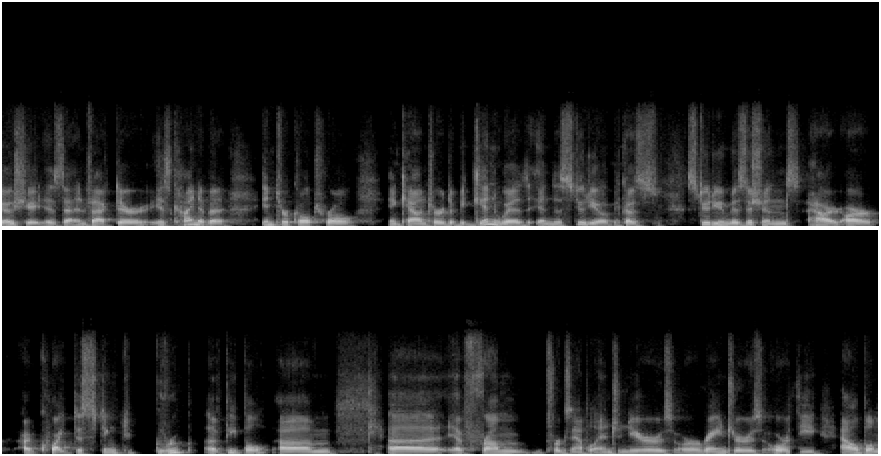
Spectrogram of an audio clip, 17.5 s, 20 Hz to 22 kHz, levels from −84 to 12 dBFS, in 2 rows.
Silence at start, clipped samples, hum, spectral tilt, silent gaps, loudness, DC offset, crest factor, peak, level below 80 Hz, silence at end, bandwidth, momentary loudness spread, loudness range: 0 s; under 0.1%; none; -5.5 dB/octave; none; -21 LUFS; under 0.1%; 20 dB; -2 dBFS; -72 dBFS; 0 s; 12 kHz; 11 LU; 3 LU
